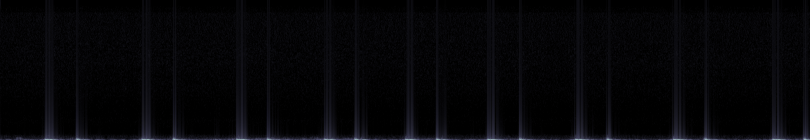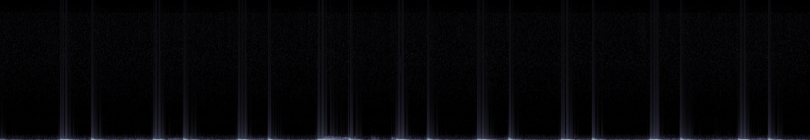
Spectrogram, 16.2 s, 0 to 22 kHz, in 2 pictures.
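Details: Male heart auscultated with a stethoscope, recorded partly sitting at a desk and partly lying in bed: clear lub-dub at about 71 beats a minute, steady rhythm; normal heart sounds.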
